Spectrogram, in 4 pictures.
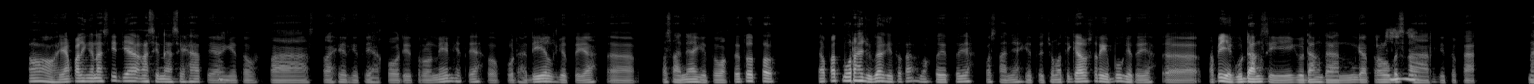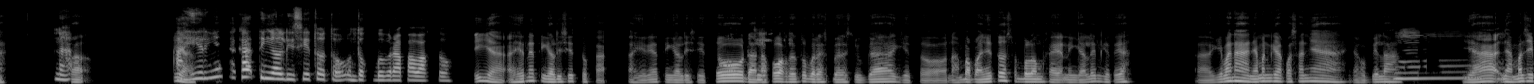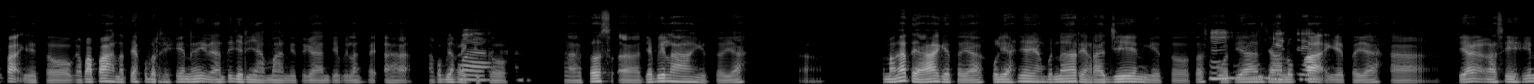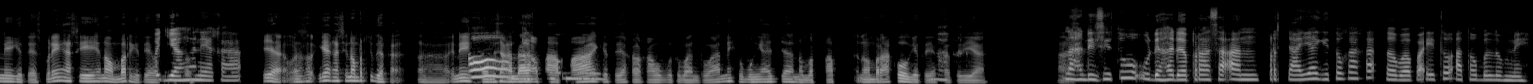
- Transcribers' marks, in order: in English: "deal"; tapping
- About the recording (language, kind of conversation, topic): Indonesian, podcast, Pernah ketemu orang baik waktu lagi nyasar?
